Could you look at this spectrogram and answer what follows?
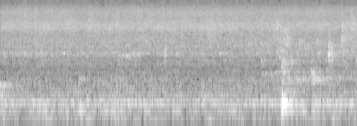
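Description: Tap water runs steadily and fairly loudly into a sink during a rinse after head shaving, a constant broadband rush with a couple of brief splashes near the end and no talk.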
